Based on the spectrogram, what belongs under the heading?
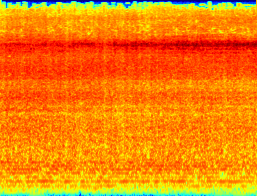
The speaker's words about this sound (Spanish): varios aviones de transporte se dirigen a la zona. Son aviones full equip, ¿eh? Están diseñados y específicamente construidos para operaciones especiales. Y pueden aterrizar en pistas improvisadas y en malas condiciones.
